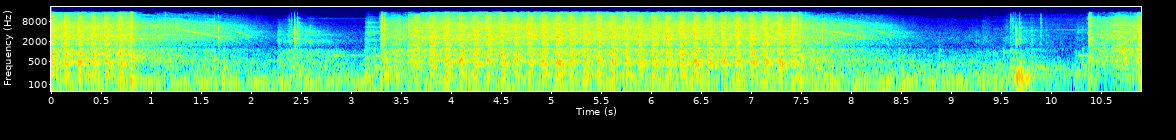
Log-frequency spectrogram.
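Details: 2011 Opel Meriva, stone-cold engine on a cold day, hard to start on cold mornings; long runs of steady starter cranking, roughly 220 turns a minute, with no catch; extended cold crank from a faulty coolant temperature sensor; no fault codes stored.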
